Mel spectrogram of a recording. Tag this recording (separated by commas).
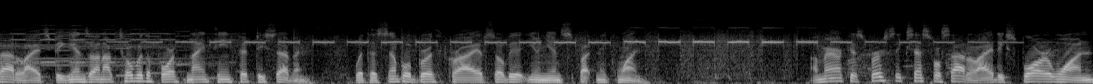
bleep, Speech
